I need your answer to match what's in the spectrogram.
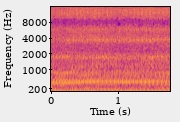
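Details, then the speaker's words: Restored 1947 Johnson HD-25 2.5 hp outboard on lake test after carb intake manifold replacement: strong, even two-stroke drone at steady speed, no stumbles or misfires, pushing a john boat about 3 mph; normal running. "2.5 horsepower. Putting along good. Right up."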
